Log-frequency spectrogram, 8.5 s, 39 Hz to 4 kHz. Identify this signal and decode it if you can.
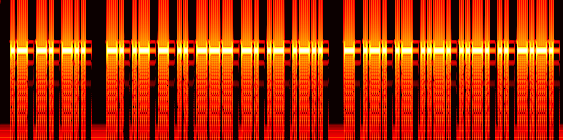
Morse code, heard as a keyed tone, about 25 wpm, 750 Hz. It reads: AND NATIONAL TRAFFIC
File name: Archive / 25 WPM / 25WPM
